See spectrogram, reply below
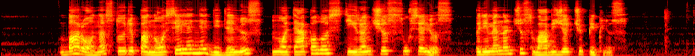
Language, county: Lithuanian, Vilnius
